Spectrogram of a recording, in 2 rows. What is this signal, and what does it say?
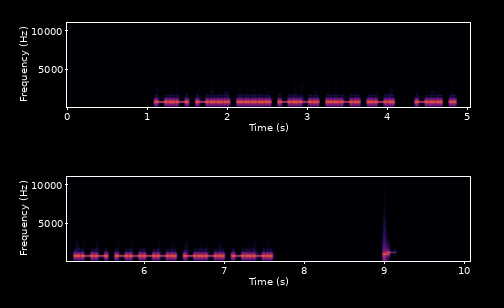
Morse code, heard as a keyed tone, about 27 wpm, 700 Hz. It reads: KB5CFR DE W9CC
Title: USA Callsign DE Callsign 28wpm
